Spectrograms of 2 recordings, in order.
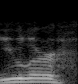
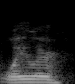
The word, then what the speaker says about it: Euler: okay this guy's name is Euler looks like Euler it's actually pronounced Euler he has a theorem that says the number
